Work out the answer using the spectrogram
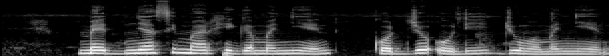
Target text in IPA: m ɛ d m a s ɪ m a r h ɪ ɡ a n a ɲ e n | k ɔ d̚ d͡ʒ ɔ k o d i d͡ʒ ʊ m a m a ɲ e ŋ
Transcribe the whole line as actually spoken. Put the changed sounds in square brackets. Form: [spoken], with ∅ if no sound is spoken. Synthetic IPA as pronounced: m ɛ d [ɲ] a s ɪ m a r h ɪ ɡ a [m] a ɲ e n | k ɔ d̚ d͡ʒ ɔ [ʔ] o d i d͡ʒ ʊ m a m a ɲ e [n]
